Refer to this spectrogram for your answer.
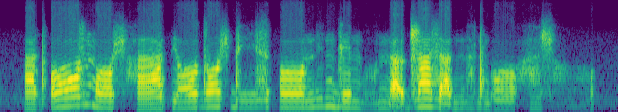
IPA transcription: a˩dʔɔː˧˥z mɔː˧ʃhaː˩˧pʲɔː˧˥d ɔː˥ʃde̤˥z | ɔː˧ne̤˥ ŋɡe˧mɔ̤˩˧na̰˩˧ ɖ͡ʐa˥za̰˧dna̤˧dŋɡɔː˩ ha̤˧ʃhɔ̤˩˧

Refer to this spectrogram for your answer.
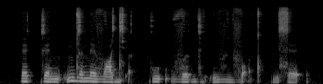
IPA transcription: ɛkːɛnṵ ndənɛ vɑdʲɑ̰ kːuʔṵ və ɡʱḛi̯ vivɑ̰tpːisɛʔ

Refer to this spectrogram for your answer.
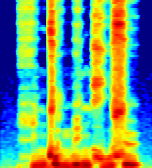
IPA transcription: hindolʲmeŋ xusʏ

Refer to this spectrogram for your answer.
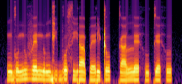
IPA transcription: ŋɡo˨nu˦vɛ˦ nʊ˨ŋɡi˨bo˦si˨ ɾa˦˨pɛ˨˦ɾi˨ ʈo˦kːa˨ lːɛ˦ hu˨kɛ˦hʊ˦

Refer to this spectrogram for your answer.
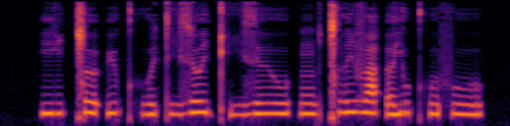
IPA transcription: ji˨ǀɵ˦˨ ʔy˨˦kʷʰə̤˨y̯ti̤˨ zɵ˦i̯kʼi̤˨ zɨ˦u̯ | ŋʷə̤˨ǀə̤˦i̯ va˦ʔə˨ju˦kʷʰɨ˨ fu˨

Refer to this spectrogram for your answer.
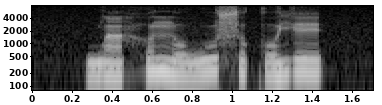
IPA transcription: wã˨hʊ˦ no˨βu˦ sʊ˨ko˨˦je˦

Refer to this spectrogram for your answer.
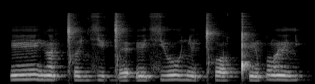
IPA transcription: ẽːɡã ǀʰəʎzʲɛɡ͡ǀɛʔẽ sʲoːʎɐ̃ǀʰolˠ ǃʰẽplˠẽlʲ

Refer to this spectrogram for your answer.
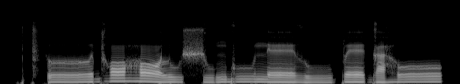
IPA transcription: t͡sʼɤːdʱɔ ɦɔlu ʃuŋɡuːnɛː ðuːpɛːɡaɦoː

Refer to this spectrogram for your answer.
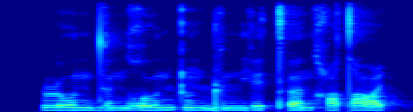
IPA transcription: ɭondɵn ʁunʈũnɖʉnje tʼɐnχɐtˤi

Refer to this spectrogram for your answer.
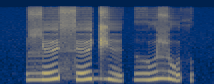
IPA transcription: ɮɛ sɛd͡ʒe | ɦʊɮoθ

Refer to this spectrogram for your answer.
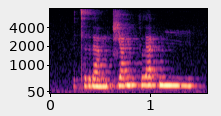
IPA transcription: tra˨˩mt͡ɕa˥˩ŋ kla˥˩t̚ŋiː˧

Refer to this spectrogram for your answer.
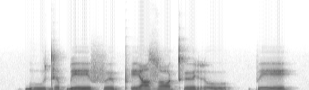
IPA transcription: ɠudə ɓefø pʼezˤøkʼøro | pe

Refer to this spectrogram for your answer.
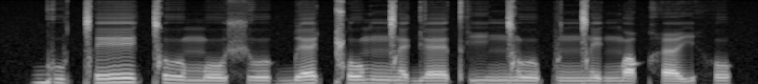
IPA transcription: ɡu ǀeː ǀʊːmoʃʊː ɡ͡bɛ ǁomŋ͡ǀɛ ɡɛːtʼiːŋ͡ǀʊːpʊ ŋ͡ǀeŋ͡mo qʰiːho

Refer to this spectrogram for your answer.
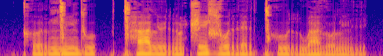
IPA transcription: kʰɤrŋ͡ǀĩdu | ǀʰa lʏrõʈ͡ʂe ʑorɛr ǀʰur waðolĩr

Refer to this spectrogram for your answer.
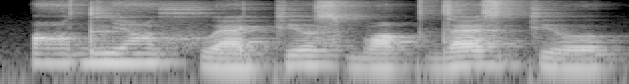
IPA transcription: ɑ̤˥dlʲɑ̤˥ xʷæ˩kʲʊ˧z bɑ˩qdæ˧zkʲʊ˩

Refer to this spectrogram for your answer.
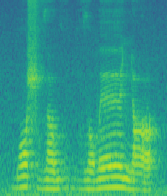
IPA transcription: bɔ ɬɔ̤ðɑwɔ̤ bɔ̤ðɔβɛː ɲɑ

